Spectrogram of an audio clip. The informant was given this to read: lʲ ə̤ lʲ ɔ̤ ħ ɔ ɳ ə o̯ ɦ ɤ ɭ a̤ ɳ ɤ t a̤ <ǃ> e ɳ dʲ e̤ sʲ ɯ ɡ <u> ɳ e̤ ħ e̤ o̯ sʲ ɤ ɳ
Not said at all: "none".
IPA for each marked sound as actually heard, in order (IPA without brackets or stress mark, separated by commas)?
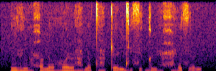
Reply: ʈ, ɯ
